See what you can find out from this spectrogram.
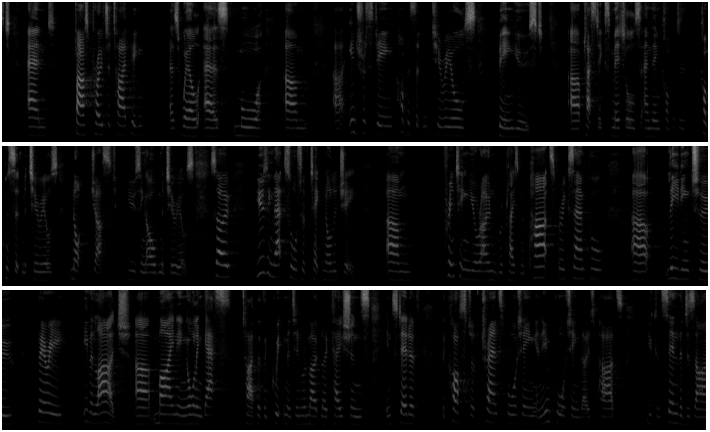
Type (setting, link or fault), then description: setting, large echoing room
